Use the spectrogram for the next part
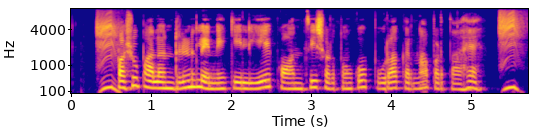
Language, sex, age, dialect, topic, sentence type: Hindi, female, 25-30, Garhwali, agriculture, question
